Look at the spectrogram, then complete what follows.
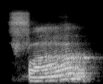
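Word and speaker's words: فاء: Lips letters में एक letter है फा, और फा किस तरह प्रोनाउंस होता है? Pronounced from the edge of the upper front teeth and the wet part of the lower lip.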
